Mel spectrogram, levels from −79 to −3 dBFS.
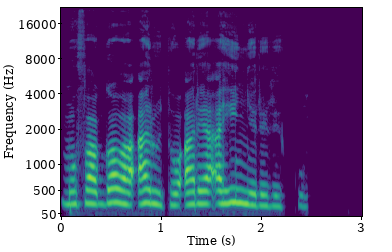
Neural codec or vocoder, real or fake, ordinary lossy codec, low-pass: none; real; none; none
